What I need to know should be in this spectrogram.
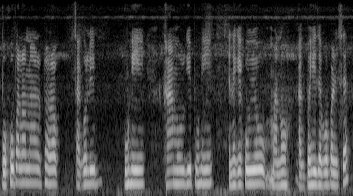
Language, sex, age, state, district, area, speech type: Assamese, female, 45-60, Assam, Golaghat, urban, spontaneous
